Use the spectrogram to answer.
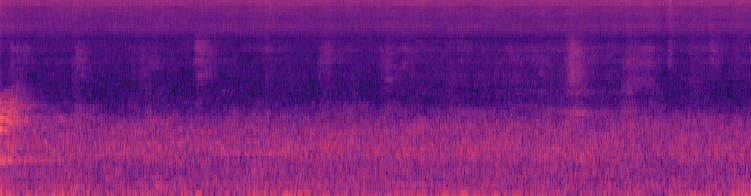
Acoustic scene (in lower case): park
